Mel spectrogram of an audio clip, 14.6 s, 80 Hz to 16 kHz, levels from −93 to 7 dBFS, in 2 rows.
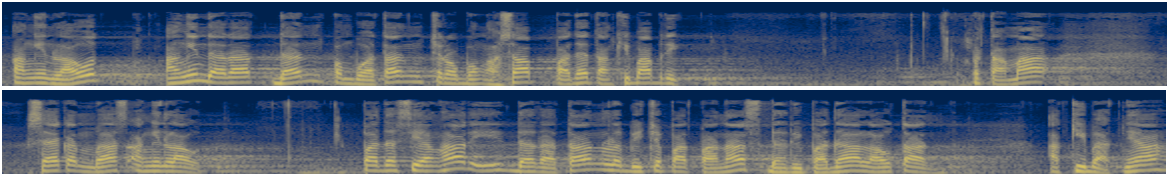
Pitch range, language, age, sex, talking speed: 155-195 Hz, Indonesian, 20-39, male, 110 wpm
